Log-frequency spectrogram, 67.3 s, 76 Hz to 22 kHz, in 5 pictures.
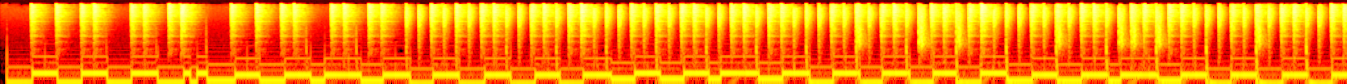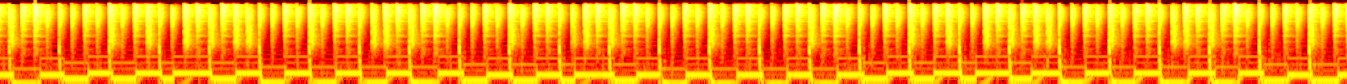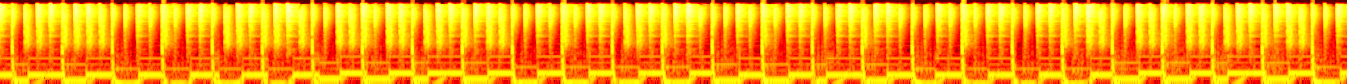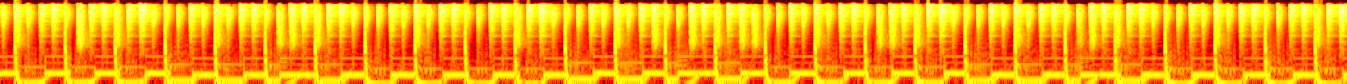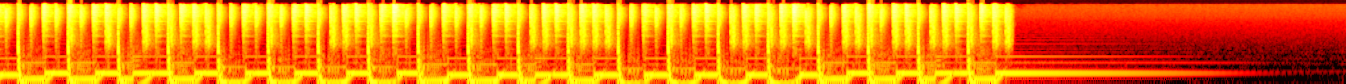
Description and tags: Minibrute / Drum test
Arturia Minibrute Sub Oscillator + reused and adjusted drumbed from "Can you hear me?" - test track (gritty version). Created July 17, 2019.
